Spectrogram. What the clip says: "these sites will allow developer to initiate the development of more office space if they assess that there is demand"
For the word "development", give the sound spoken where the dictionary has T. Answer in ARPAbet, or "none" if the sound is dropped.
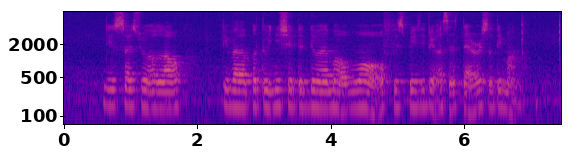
none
